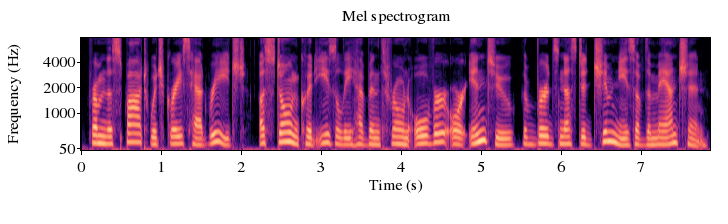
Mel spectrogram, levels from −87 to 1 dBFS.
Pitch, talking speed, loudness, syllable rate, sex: 185 Hz, 175 wpm, -17 LUFS, 4.6 syllables/s, female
